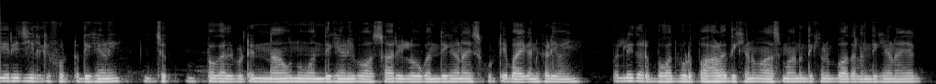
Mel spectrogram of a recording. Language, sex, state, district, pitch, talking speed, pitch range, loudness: Kumaoni, male, Uttarakhand, Tehri Garhwal, 135 Hz, 190 wpm, 130-140 Hz, -16 LUFS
